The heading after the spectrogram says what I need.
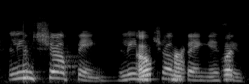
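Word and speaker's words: Linköping: much better than me it's okay lean shopping i would never even guess that i know because who would think that k stands for chair or sure right but it does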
